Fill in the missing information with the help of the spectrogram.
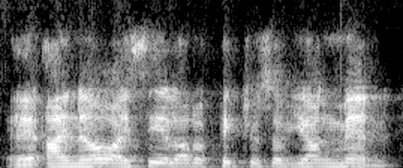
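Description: A fairly high-pitched military spokesman answers in a live news interview, sounding firm, deliberate and defensive. The remote link is band-limited and the audio dull.

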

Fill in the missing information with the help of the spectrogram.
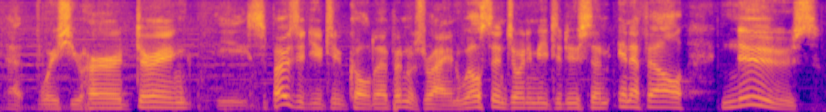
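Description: A man's voice: mid-range voice, moderate pace, a bit bright, faint music behind. A man in his forties hosting a casual sports podcast, joking and teasing his co-host. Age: 40s.

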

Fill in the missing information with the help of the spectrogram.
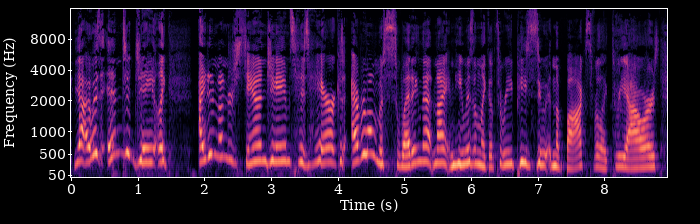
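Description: Give me a woman podcast host, high-voiced and enthusiastic in casual chat. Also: animated. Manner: enthusiastic, gushing, quick asides.

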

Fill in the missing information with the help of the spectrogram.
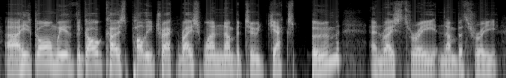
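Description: A man's voice: fairly high pitch, measured pace, dry recording, studio quality. A man with an Australian accent hosting a horse racing show, giving tips in a confident, assured tipster manner.

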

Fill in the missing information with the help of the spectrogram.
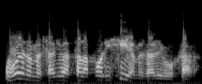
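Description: Argentine male storyteller, higher-pitched bright voice, dry close sound, lively anecdotal delivery. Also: racing, no room sound, muffled recording. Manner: lively storyteller, acts out remembered dialogue. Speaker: singer recalling his career. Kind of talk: casual anecdote telling.

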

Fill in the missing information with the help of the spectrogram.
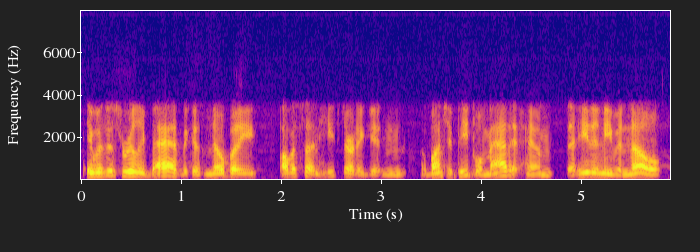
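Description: A man phones in to a radio show and talks fast in a loose, rambling way, full of "you know" and "like". His voice comes through a thin, tinny phone line that sounds close and dry. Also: fairly high pitch, gravelly, dry recording. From Louisiana. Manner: rambling, relaxed storytelling with fillers. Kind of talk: casual call-in chat.

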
